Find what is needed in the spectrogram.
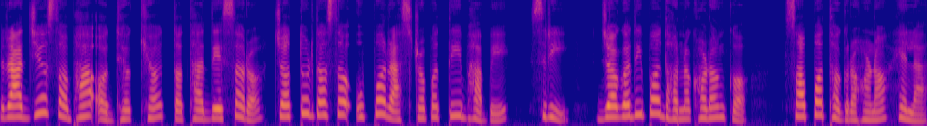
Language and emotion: Odia, neutral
